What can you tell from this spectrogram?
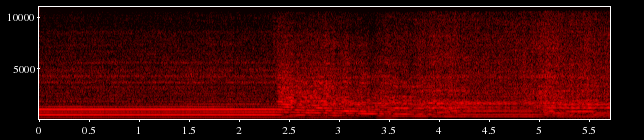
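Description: JET JJP-8BT jointer/planer's 13-amp motor and cutterhead whining steadily, then dropping slowly in pitch about two seconds in as a 2x4 feeds into the planer and the cutting noise starts. The motor is bogging down under the load of the cut.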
